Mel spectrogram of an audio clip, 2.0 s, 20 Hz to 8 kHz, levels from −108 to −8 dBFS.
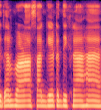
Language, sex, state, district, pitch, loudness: Hindi, male, Jharkhand, Palamu, 140 Hz, -16 LUFS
